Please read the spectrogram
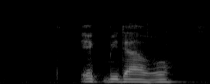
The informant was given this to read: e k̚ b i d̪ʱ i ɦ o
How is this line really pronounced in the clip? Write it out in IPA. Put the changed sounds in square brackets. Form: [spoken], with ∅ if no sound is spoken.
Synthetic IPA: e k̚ b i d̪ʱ [a] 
